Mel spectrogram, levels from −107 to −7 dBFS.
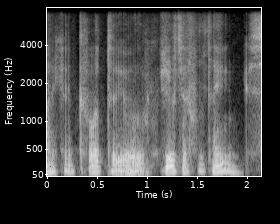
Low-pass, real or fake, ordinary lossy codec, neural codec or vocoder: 7.2 kHz; fake; Opus, 64 kbps; codec, 16 kHz, 4 kbps, FreqCodec, smaller model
